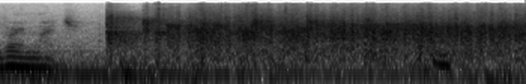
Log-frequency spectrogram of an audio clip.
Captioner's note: applause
